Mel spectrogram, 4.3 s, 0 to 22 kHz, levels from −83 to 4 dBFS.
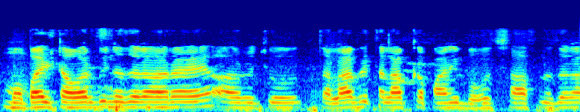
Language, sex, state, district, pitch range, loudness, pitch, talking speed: Hindi, male, Maharashtra, Washim, 170-185 Hz, -17 LUFS, 175 Hz, 250 wpm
